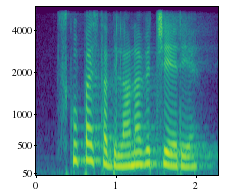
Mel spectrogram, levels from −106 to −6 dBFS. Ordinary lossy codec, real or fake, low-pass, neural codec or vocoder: none; real; 5.4 kHz; none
